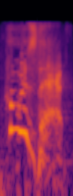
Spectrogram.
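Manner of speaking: very high mock-panicked demand; alarmed challenge. Retelling friend's reply to an intruder, alarmed challenge. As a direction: imitate a startled squeal at an intruder.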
